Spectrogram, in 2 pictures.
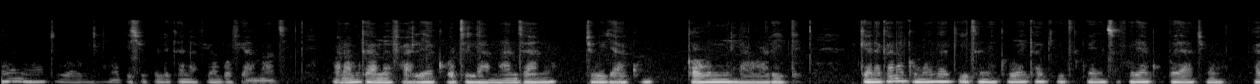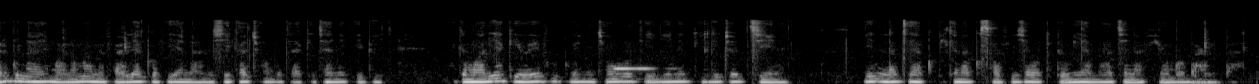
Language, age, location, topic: Swahili, 36-49, Nakuru, agriculture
